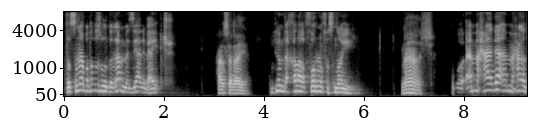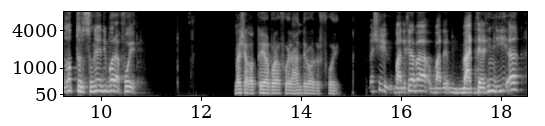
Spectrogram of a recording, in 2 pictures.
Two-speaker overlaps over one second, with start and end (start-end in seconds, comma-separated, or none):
none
